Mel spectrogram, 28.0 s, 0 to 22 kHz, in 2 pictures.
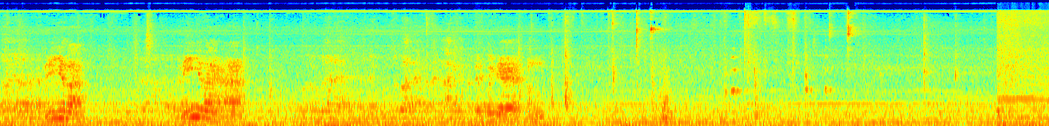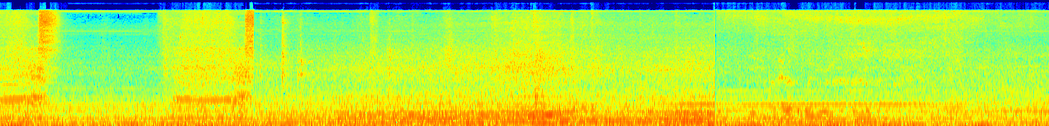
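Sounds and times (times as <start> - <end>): pressure washer motor humming: 13.3 - 14.8, 16.1 - 17.4.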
